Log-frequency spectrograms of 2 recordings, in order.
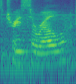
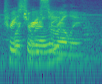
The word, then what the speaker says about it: Tre Sorelli: Do you pronounce the E at the end? – In Italian, you pronounce every letter. – Okay. – It's not like French where you just kind of trail off. – Okay. – So I'm guessing it's Tre Sorelli.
